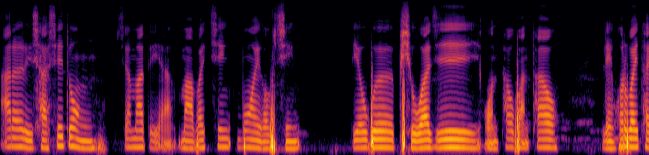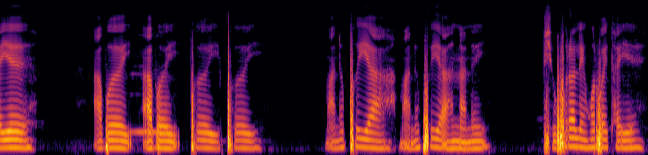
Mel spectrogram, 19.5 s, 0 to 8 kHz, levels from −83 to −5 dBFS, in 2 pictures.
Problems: low volume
